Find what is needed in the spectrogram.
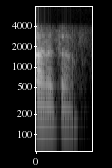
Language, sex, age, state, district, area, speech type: Kashmiri, male, 18-30, Jammu and Kashmir, Bandipora, rural, conversation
